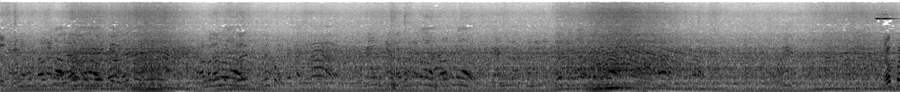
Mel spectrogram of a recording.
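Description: Jeep Wrangler Rubicon engine revving briefly twice, about two seconds in and again about eight seconds in, under load as it tries to crawl over a tree root, with bystanders talking throughout.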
